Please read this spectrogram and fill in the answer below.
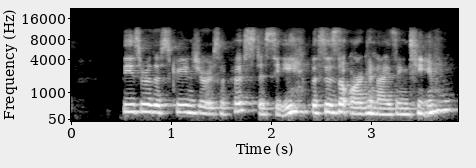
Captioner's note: laughs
